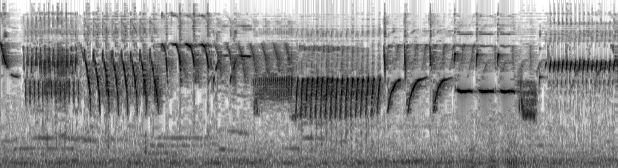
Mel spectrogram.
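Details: Canary delivering a varied 'gacor ngerek' song full of fills: rapid sweeping trills, a loud low buzzing rattle near the middle, scattered chip notes and a steady whistled tone before a final high trill.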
